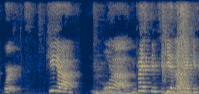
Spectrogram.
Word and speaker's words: Kia ora: Kia ora has several meanings. It just depends on how you say it. Kia ora can be used to say hello.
